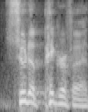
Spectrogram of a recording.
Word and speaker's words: pseudepigrapha: But there were also what is called pseudepigrapha, I think is the best way to pronounce that.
